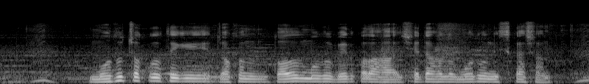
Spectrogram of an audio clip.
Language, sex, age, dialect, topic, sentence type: Bengali, male, 36-40, Northern/Varendri, agriculture, statement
